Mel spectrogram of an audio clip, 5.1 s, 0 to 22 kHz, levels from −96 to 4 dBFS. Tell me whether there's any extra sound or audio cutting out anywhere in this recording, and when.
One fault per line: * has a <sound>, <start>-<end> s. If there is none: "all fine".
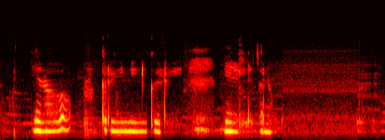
all fine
